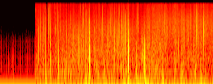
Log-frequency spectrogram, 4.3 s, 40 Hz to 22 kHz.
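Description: Surface noise of a 1931 Columbia 78 rpm shellac disc as the needle runs in the lead-in groove. A faint low hum gives way, under a second in, to steady hiss with dense crackle and three loud pops.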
